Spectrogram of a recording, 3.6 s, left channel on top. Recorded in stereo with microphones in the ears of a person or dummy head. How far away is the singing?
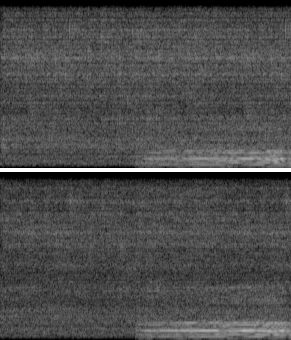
About 1.7 m.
